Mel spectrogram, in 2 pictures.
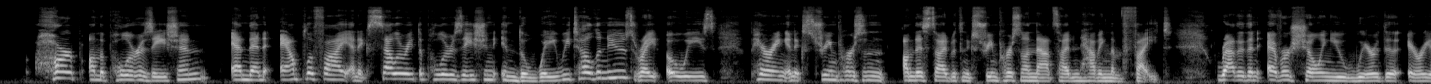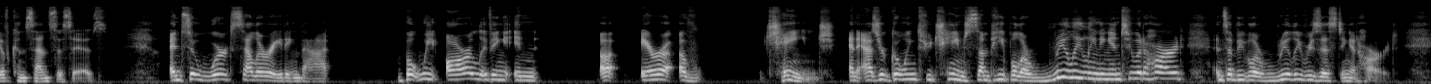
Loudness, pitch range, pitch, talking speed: -19 LUFS, 175-235 Hz, 200 Hz, 180 wpm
